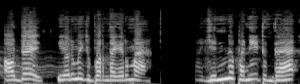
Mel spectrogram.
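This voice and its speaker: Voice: medium pitch, quick pace, far from the mic, faint music behind, close to an everyday voice. A voice actor doing a cursing, fed-up young guy. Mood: exasperated. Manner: shouting insults, exasperated. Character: angry young male student, blunt and cursing. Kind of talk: comic voice acting.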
